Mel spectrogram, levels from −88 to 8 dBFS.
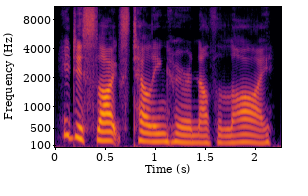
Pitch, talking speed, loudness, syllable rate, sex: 190 Hz, 160 wpm, -19 LUFS, 5.2 syllables/s, female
